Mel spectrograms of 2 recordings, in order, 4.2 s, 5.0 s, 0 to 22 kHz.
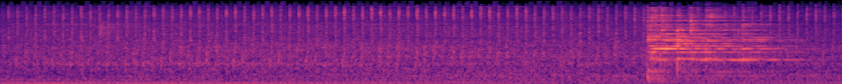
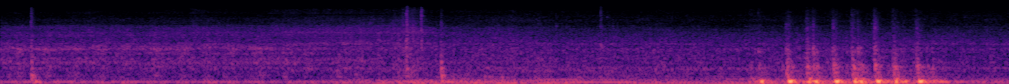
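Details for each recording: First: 2012 Hyundai Solaris 1.6 G4FC at 261,000 km, using about 1 L oil per 1,000 km after losing power: quick, even hollow knocking around fourteen a second over a quiet idle; clearly audible piston slap, engine later bored 0.5. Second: Hyundai Solaris 1.6 G4FC, apparently a 2012, at 261,000 km, first start after engine rebuild with new Bosch spark plugs: quiet cranking for a few seconds, then firing pulses as it catches cleanly, oil pressure up; normal start.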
